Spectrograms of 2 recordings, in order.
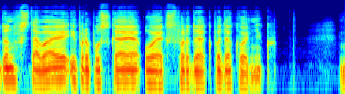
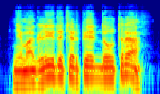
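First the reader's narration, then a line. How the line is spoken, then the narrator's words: Grumbling. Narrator (Russian): проворчал Уэксфорд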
